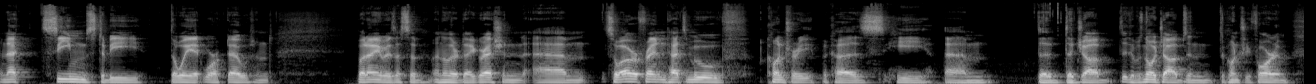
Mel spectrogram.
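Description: A man with a Munster accent speaks at a moderate pace, his fairly low voice monotone and flat. The recording is very clean, with a silent background. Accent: Irish, Munster. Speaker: YouTuber. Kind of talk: casual banter chat. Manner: joking, bantering.

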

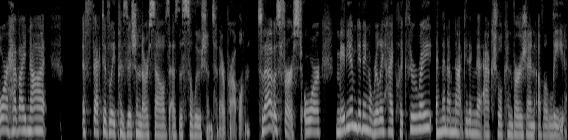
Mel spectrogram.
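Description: Over a quiet background, a woman with a Midwestern American accent speaks at medium pitch and a fairly quick pace. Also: lively intonation. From Nebraska. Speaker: marketing consultant. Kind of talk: interview.

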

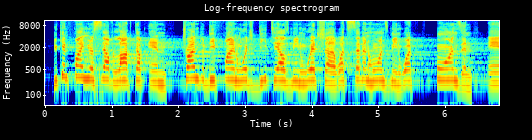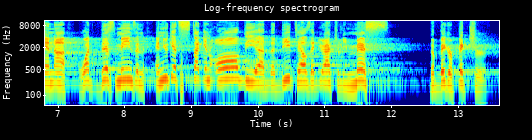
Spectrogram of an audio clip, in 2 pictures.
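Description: Extremely high in pitch, a man speaks in an animated tone over noticeable background noise. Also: ordinary pitch variation, moderate pace. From Haiti. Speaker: pastor. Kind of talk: sermon. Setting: church.

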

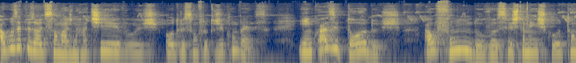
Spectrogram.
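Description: A woman talks at a moderate pace at a medium pitch, with ordinary pitch variation. It is an ordinary speaking voice. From Belém, Pará, northern Brazil. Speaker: podcast host. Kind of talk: scripted narration.

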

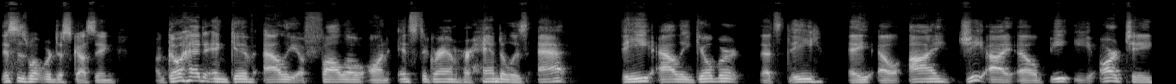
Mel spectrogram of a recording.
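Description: At a fairly slow pace, a man with a medium pitch and ordinary pitch variation speaks in an unremarkable speaking voice, with a dry, close sound and no echo. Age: 30s. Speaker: podcast host, fitness coach. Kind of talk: casual interview.

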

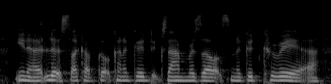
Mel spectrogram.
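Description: With a southern English accent, a woman speaks at a medium pitch against a quiet background. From southern England, Buckinghamshire. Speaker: comedian. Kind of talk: casual chat.

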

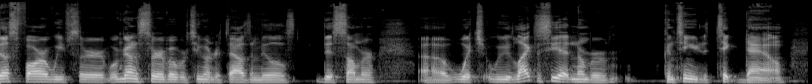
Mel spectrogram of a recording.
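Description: A man speaks at a moderate pace in a medium pitch with an American accent, his intonation fairly even and his voice an unremarkable speaking voice. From US South, Gwinnett County, Georgia. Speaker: county parks and recreation director. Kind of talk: interview.

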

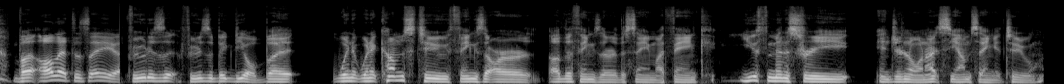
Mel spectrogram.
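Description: A man speaks in a normal speaking voice at a medium pitch and a moderate pace, with ordinary pitch variation. The recording is very clean, dry and close, with no echo and a silent background. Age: 30s. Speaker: student ministry pastor. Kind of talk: casual chat. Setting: studio.

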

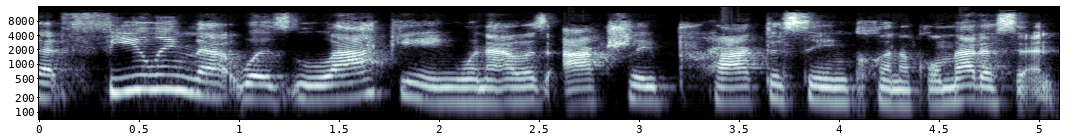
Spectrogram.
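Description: A woman with an American accent and a plain, everyday voice speaks at a fairly slow pace with lively intonation. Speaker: college anatomy professor, former anesthesiologist. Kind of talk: interview, conversational.

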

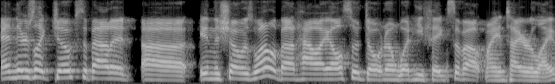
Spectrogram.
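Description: A very fast, nearly pause-free woman's voice with an American accent, medium pitch, lively intonation and very even loudness. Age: 30s. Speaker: comedian. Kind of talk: casual chat.

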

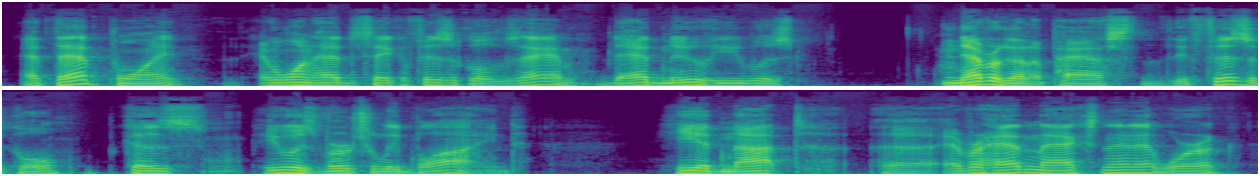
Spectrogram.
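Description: A man's medium-pitched voice rises and falls in an ordinary way as he talks at a moderate pace. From East Tennessee (Appalachia), born in Michigan. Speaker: podcast host, former FBI agent. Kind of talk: political commentary monologue. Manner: animated, run-on speech.

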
